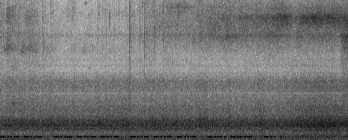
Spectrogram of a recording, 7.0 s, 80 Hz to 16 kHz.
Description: Morse code, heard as a keyed tone, machine-sent, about 36 wpm, 470 Hz, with radio static, a narrow filter and the noise inside a subway train. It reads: … XXX XXX CQ DE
